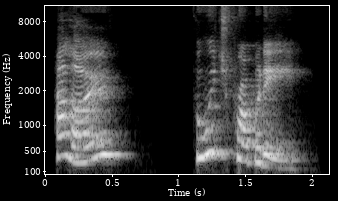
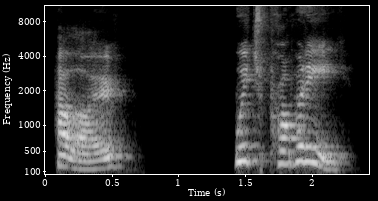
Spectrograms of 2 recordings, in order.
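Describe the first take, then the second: First: It is said in a warm, friendly tone. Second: It is said in a cold, curt tone. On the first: The writer is glad to help. The speaker calls it right. "read it in a positive tone" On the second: The writer is annoyed by the question. The speaker calls it wrong. "read it in a negative tone"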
